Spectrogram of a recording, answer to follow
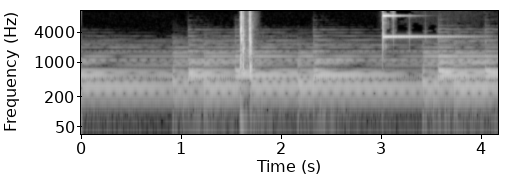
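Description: Soft electric-piano chords held under subscribe-button sound effects: a sharp double click about a second and a half in, then a bright bell-like notification ding at about three seconds that rings on for about a second.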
